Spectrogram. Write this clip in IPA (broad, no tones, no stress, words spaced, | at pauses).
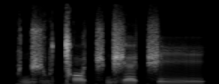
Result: d͡ʒṳǀɔt͡ʃd͡ʒɛt͡ʃi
